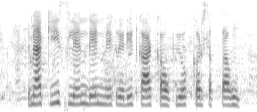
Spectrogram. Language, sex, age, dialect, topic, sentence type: Hindi, female, 25-30, Marwari Dhudhari, banking, question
